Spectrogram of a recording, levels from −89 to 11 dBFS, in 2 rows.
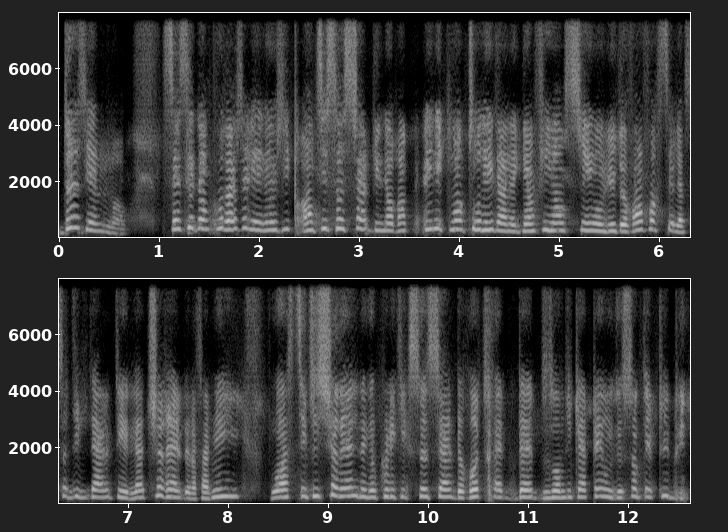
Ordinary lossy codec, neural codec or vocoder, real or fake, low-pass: none; codec, 16 kHz, 1 kbps, FreqCodec, smaller model; fake; none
